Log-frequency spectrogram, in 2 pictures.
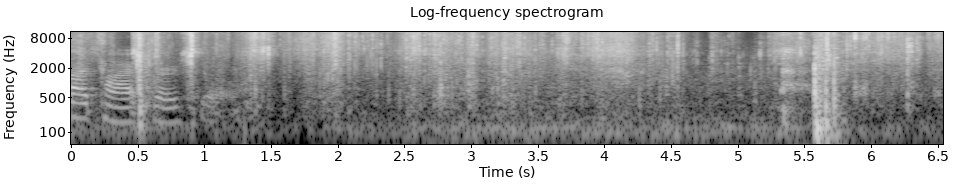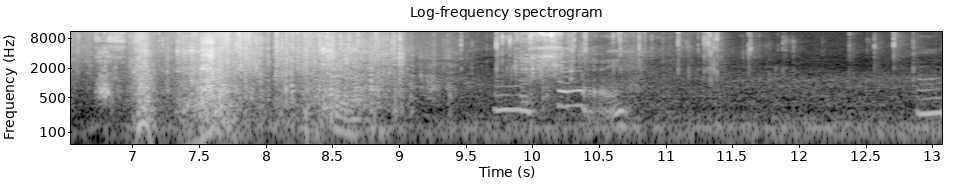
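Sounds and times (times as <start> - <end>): plastic wrapping crinkling: 0.0 - 12.8
cardboard box being opened: 0.5 - 9.5.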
